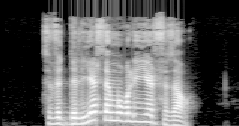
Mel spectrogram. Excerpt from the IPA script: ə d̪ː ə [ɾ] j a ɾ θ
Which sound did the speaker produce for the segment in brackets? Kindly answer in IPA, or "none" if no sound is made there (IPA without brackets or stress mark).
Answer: l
